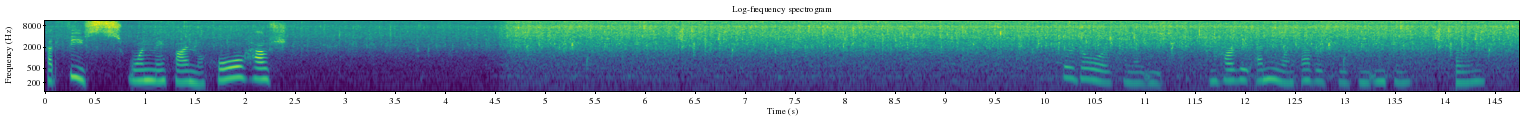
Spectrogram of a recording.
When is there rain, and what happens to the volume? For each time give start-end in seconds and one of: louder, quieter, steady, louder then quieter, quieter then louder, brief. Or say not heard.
0.0-14.7 louder.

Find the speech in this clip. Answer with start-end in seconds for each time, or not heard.
0.0-2.4, 10.2-14.4.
